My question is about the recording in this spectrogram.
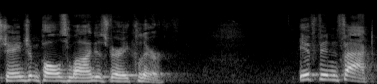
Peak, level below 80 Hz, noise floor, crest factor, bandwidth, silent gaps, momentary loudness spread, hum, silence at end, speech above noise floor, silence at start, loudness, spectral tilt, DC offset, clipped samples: -4 dBFS; -66 dBFS; -58 dBFS; 18 dB; 11.5 kHz; none; 5 LU; none; 0.05 s; 39 dB; 0 s; -19 LUFS; -5.5 dB/octave; under 0.1%; under 0.1%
